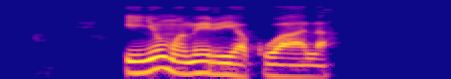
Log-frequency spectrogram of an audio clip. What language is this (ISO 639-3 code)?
dav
